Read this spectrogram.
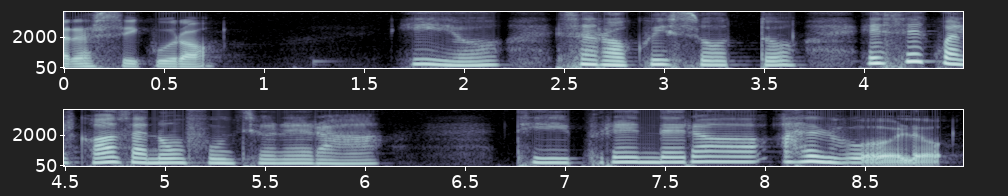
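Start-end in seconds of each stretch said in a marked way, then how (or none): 1.7-8.9 put-on higher girl's voice, kind and coaxing; higher girl voice encouraging Frullina; encouraging little girl. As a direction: gently urge a friend to try. Sofia reassures Frullina.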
